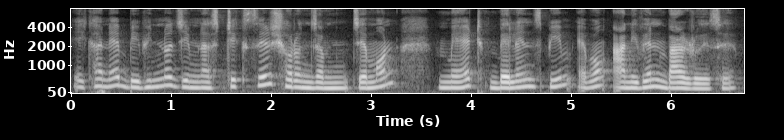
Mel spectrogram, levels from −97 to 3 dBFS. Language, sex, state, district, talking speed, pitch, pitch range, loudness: Bengali, female, Tripura, West Tripura, 105 wpm, 225 Hz, 200-250 Hz, -17 LUFS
